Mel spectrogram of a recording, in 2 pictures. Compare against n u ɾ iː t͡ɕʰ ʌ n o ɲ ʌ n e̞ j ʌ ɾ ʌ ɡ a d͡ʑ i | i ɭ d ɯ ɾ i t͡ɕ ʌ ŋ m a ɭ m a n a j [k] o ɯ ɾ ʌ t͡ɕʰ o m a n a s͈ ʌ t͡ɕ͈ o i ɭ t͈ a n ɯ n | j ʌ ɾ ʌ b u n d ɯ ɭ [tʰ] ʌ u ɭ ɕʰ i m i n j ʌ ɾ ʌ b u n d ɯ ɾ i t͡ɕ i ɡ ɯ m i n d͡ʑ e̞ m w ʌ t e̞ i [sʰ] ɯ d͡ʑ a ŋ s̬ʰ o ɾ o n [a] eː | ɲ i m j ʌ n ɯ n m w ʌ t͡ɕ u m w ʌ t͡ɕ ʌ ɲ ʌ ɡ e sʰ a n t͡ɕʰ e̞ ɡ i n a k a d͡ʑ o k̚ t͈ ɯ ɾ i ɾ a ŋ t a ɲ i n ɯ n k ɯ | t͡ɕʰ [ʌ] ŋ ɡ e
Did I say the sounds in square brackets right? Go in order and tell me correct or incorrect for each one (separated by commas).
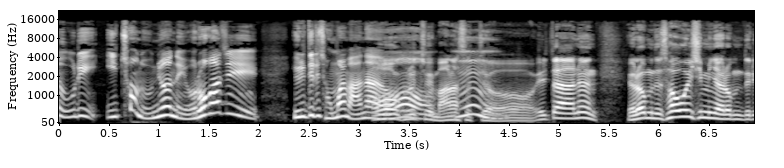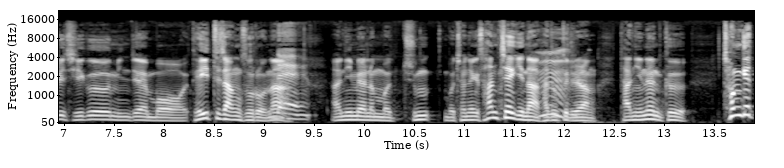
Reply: correct, incorrect, incorrect, correct, correct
